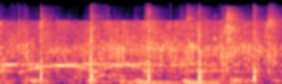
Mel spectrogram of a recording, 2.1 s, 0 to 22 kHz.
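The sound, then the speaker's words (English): An audience at Live from the Dutch Hall applauds for Canada, the day after Canada's 148th birthday: a steady, dense wash of clapping with a few sharper claps standing out, and a brief whistle rising above it at the start. “Hey, a little applause for Canada.”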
